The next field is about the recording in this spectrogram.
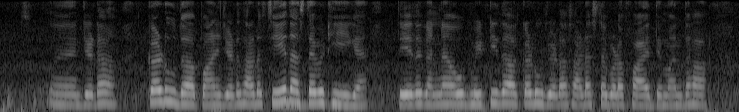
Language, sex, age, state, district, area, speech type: Dogri, female, 18-30, Jammu and Kashmir, Kathua, rural, spontaneous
